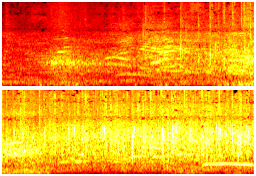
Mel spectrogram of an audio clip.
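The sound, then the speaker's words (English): A church audience shouting and applauding during a sermon: a crowd of voices and clapping swells steadily louder and stays loud to the end. “And you know why y'all are shouting over an anatomy lesson?”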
